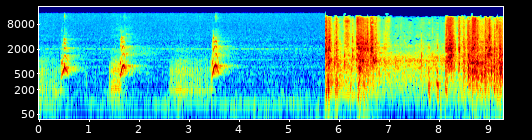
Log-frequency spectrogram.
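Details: Dog giving three short, sharp barks spaced about a second apart, each with a bright harmonic ring, before a sudden burst of loud broadband noise takes over the second half.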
